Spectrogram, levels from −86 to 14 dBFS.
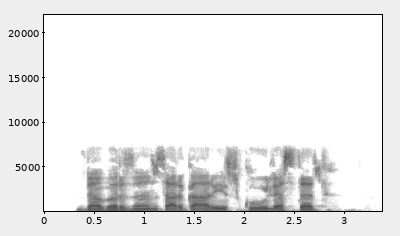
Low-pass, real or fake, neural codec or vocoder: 7.2 kHz; real; none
